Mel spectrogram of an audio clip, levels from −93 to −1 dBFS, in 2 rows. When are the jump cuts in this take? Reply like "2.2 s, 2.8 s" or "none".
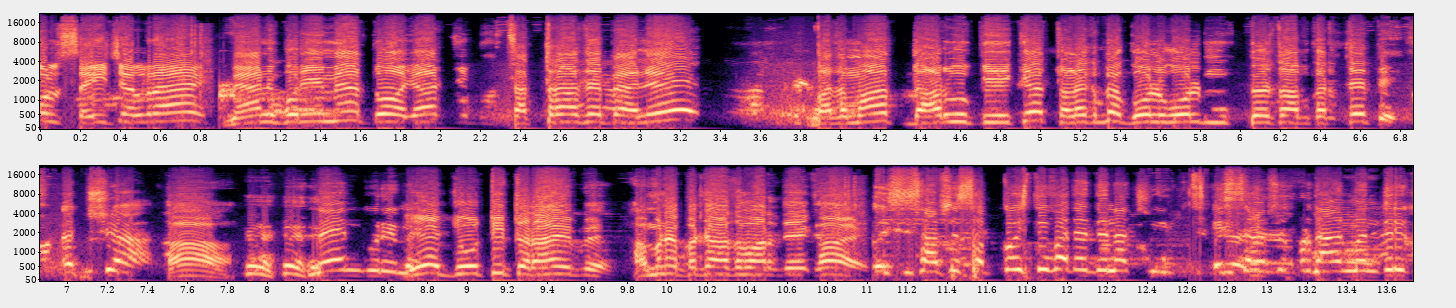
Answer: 0.9 s, 11.0 s, 12.6 s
